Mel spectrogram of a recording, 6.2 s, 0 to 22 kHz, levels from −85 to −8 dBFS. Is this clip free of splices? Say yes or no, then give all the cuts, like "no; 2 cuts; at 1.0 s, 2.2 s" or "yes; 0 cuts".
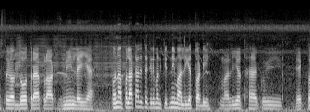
yes; 0 cuts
